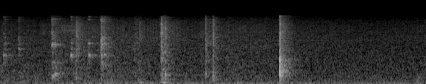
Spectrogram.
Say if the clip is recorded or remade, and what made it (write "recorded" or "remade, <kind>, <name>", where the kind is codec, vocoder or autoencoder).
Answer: recorded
